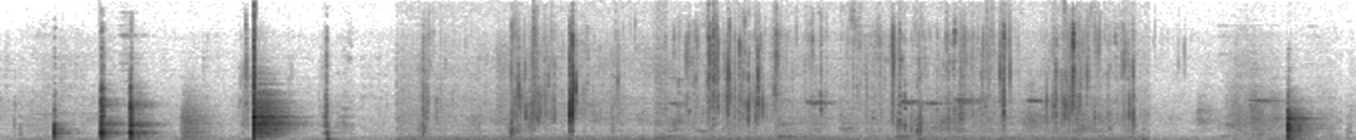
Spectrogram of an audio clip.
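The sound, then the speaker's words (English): Knife slicing a lemon in half and squeezing out its juice while making hummus: a few sharp knocks at first, then a long stretch of wet squishing and grinding, ending in one more clear knock. “So, first off, let's juice our lemons. So, you need one lemon for this recipe, and you're gonna slice it in half and juice it and remove the seeds.”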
